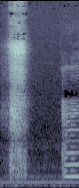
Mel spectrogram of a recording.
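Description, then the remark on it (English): A single sharp, wet nasal sniffle, lingering after being emotional a few minutes earlier, followed by a short quiet pause before a voice begins speaking. “Sorry guys, I'm like still sniffling because I was an emotional bitch a few minutes ago.”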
